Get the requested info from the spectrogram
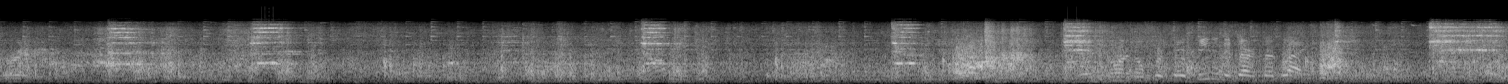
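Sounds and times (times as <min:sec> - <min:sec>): steel wheels rushing on rail: 0:00.0 - 0:15.0
high metallic ringing tone: 0:01.0 - 0:03.2, 0:06.4 - 0:07.5, 0:08.9 - 0:09.4, 0:10.6 - 0:11.1, 0:13.4 - 0:15.0.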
